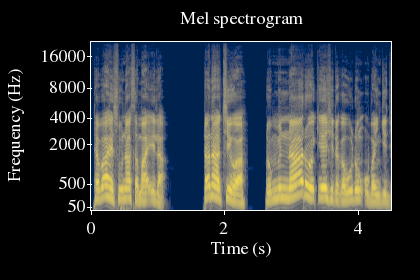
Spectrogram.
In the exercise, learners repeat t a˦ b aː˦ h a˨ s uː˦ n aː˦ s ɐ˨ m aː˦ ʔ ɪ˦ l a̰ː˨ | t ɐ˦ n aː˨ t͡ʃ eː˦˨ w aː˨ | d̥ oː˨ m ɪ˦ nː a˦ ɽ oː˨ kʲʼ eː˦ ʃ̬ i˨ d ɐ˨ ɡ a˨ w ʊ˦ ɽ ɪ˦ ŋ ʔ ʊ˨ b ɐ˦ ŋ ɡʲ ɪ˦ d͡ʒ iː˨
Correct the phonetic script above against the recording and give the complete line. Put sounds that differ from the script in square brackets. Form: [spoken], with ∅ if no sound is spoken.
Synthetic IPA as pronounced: t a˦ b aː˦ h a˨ s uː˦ n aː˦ s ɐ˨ m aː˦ ʔ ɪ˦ l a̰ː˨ | t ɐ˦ n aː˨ t͡ʃ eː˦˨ w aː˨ | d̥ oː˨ m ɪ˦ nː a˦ ɽ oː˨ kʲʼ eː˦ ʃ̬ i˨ d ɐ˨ ɡ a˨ w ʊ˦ ɽ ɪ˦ ŋ ʔ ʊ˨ b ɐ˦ ŋ ɡʲ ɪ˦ d͡ʒ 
